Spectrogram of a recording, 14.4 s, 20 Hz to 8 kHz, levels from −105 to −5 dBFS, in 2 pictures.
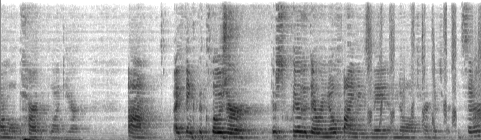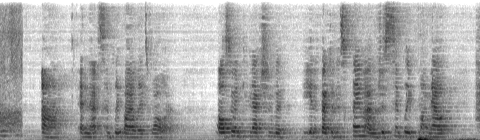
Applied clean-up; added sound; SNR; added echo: neural separator model SepFormer DNS4.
